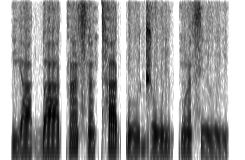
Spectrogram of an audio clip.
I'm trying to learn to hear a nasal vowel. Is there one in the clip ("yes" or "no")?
yes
